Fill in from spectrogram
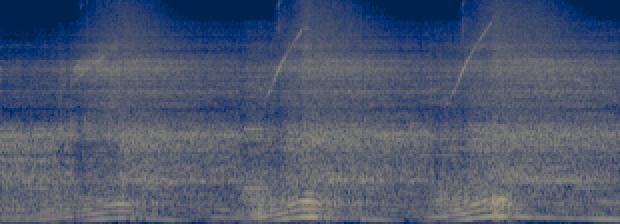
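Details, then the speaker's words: Turbocharged manual car, straight piped, airbox replaced by cheap open filter, mic in engine bay, diverter valve plugged in (stock): two sharp blips, engine note climbing with rising turbo whistle; normal spool and rev. "A couple things that add to the turbo noise itself is having a filter or an intake. In this case, we just did the cheap auto parts store filter, took out the air box, and we did that just for sound."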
